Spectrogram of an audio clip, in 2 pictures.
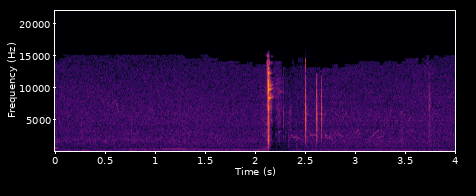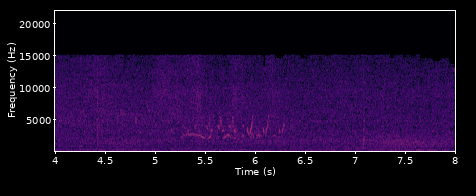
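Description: A golf club striking the ball on a full swing from the fairway: a single sharp crack about two seconds in, over a steady background rush.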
